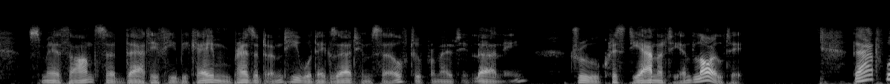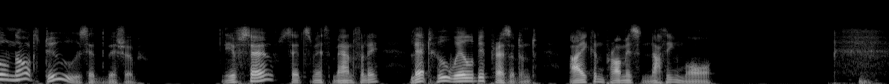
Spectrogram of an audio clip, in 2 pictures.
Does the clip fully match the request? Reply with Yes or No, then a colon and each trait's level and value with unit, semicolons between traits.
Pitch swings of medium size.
No: wide, 8.0 semitones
